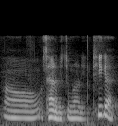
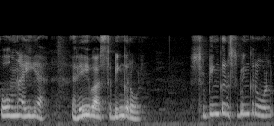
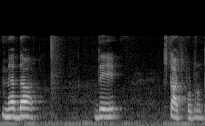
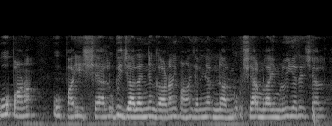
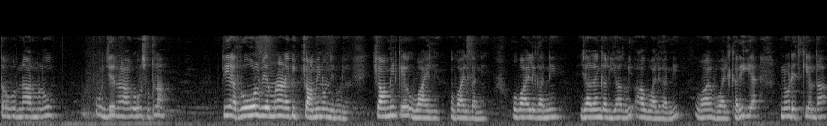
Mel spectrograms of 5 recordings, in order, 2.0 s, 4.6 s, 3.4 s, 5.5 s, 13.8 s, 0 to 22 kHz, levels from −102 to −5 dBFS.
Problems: none marked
